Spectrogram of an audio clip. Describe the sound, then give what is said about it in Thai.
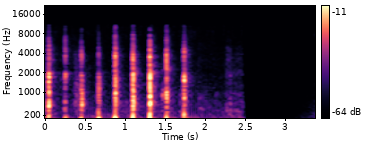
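Hand clapping, about nine or ten sharp claps in an irregular rhythm, fairly loud with no talking, breaking off abruptly into silence after a couple of seconds, in celebration of saying the slogan, show name and host introduction in a single take. “คุณผู้ฟังปรบมือเราปรบมือทำไมเพราะว่าเมื่อกี้นี้เราสามารถพูดสโลแกนพูดชื่อรายการพูดผู้ดำเนินรายการได้เสร็จสมบูรณ์ภายในครั้งเดียวปรบมืออีกรอบ”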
